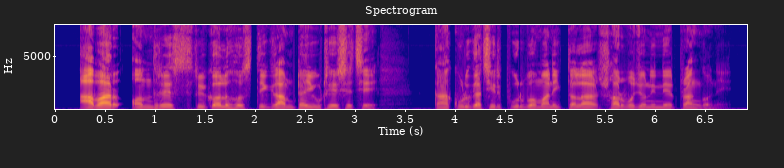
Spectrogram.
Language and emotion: Bengali, neutral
